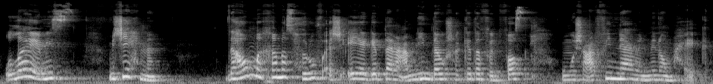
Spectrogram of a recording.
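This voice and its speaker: A woman with an Egyptian Arabic accent voicing a group of mischievous schoolkid letters who talk to their teacher in a rushed, pleading way. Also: on the high side, natural voice.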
